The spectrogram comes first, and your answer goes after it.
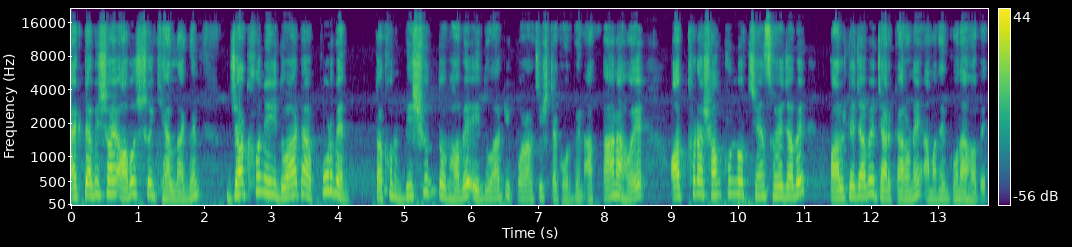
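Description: A man's voice: high voice, lively intonation, darkish tone, slightly rough. Brief: male devotional teacher, earnest and instructive, lingers on recited prayer words. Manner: earnest, instructive, stretches recited Arabic phrases slowly. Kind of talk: religious instruction.

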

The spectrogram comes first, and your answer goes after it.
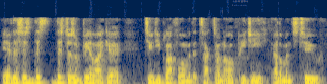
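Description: A man's voice: medium pitch, level tone, moderate pace, lo-fi sound, slight background noise. A man co-hosting a casual game discussion, thoughtful and given to stammering restarts. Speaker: podcast co-host.

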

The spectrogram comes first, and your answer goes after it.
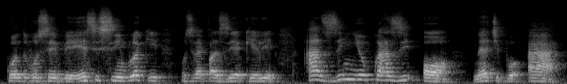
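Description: A man's voice: on the high side, normal speed, a little mellow. A man teaching English pronunciation in a casual video lesson, chatty and repeating example words to demonstrate sounds. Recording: roomy echo.

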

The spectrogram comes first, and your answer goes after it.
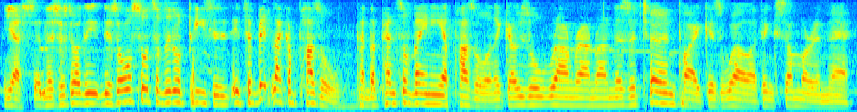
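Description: High-pitched fussy British chipmunk, noisy recording. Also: male voice, brisk, hardly any pauses, pushed and bright. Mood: playful, fussy. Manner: stammering, repetitive, over-polite. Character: fourth, forgotten chipmunk from England, chatty, fussy, theatrical. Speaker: phone-in host character. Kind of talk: improvised comic radio phone-in. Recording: noisy radio played through TV speaker.

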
